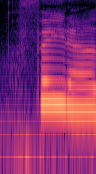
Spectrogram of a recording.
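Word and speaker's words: Feyre: Todo empieza cuando nuestra protagonista femenina, Feira, que por cierto se escribe Feira, pero se pronuncia Feira, una chica de 19 años se encuentra en medio del bosque congelado cazando.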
